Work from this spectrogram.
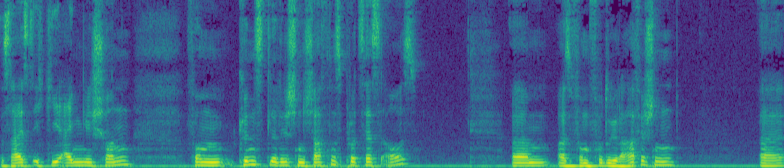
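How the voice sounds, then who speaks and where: A man with a somewhat breathy, dark and mellow tone speaks at a medium pitch and fairly slow pace, with fairly even intonation. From Bavaria (Upper Palatinate). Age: 30s. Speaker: doctoral researcher in photography education. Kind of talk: interview. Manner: hesitant, many fillers.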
